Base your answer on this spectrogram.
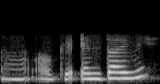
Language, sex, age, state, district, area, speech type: Telugu, female, 18-30, Telangana, Narayanpet, rural, conversation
